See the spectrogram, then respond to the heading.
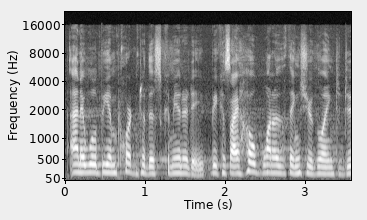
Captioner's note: none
